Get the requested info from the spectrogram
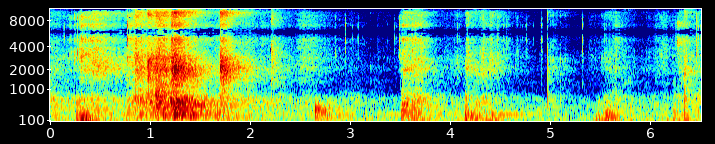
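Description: Irregular footsteps scuffing and crunching on a concrete floor strewn with rubble, with a few soft knocks.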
